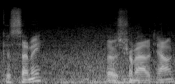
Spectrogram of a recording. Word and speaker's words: Kissimmee: The locals call it Kissimmee. Those from out of town call it Kissimmee.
